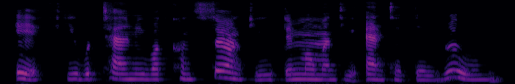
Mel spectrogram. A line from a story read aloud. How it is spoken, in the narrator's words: Draco mumbled back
